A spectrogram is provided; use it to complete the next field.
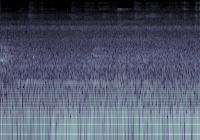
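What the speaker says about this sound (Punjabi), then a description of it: "ਟ੍ਰੇਨ ਕਿੱਧਰੋਂ ਆਈ ਹੈ" A steady low rumble of a train rolls on continuously, with a faint whining tone carried over the heavy noise.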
